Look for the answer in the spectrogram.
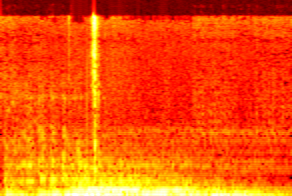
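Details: Jaguar X-Type with a no-start fault: engine catches, runs roughly a couple of seconds, then revs sag and it dies; owner strongly suspects a weak fuel pump, wiring still to be checked.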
